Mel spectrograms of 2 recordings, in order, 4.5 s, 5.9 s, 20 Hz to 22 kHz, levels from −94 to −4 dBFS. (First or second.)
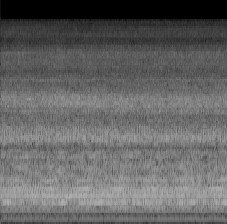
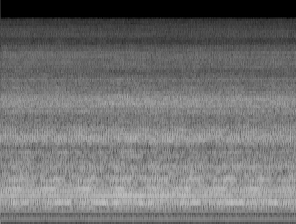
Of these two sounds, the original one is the second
